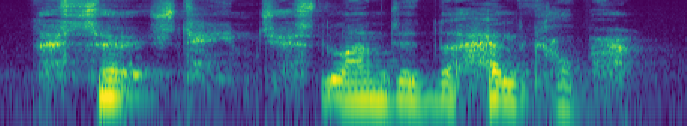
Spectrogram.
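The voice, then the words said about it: Awed whisper. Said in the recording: “In an awed whispering voice”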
